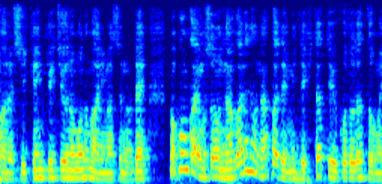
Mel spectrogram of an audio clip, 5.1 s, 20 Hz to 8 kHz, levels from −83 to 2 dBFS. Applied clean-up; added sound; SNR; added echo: neural separator model SepFormer DNS4.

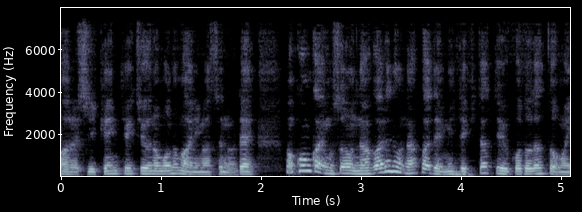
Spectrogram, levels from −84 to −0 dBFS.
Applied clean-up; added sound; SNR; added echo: neural mask model DeepFilterNet 3.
